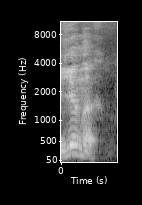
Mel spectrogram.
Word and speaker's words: Енох: Вот где надо букву здесь, ставить на последнее ударение там, а тут Енох.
